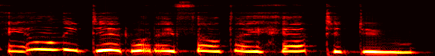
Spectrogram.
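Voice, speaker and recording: A man's voice: extremely high pitch, a little fast, gravelly, mellow, pitched above the performer's own voice. A man voicing a small, timid male mouse in a storybook, meek and quavering. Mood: apologetic.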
